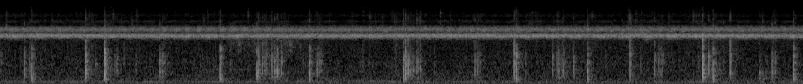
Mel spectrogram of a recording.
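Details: Early autumn night chorus of grass insects: an unbroken high-pitched ringing trill beneath irregular crisp crackling clicks, as of someone walking through dry vegetation.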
